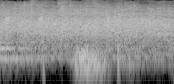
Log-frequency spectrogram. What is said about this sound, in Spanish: Puede decir amén, denle un aplauso a Dios si puede hacerlo, hágalo.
